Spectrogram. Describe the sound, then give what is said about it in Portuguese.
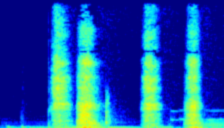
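Four heavy, gasping breaths in quick succession, loud, each a harsh airy rush of air with short pauses between. A person deliberately demonstrates an imitation of orgasmic breathing, with no talking. “A mulher aprende não é? Tipo, a, a, respiração orgástica.”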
